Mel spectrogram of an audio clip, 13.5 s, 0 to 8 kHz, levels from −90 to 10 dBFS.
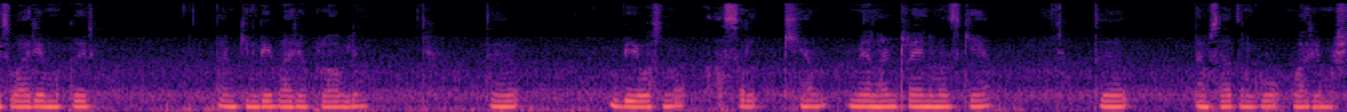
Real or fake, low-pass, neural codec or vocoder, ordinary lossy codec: real; 7.2 kHz; none; MP3, 32 kbps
